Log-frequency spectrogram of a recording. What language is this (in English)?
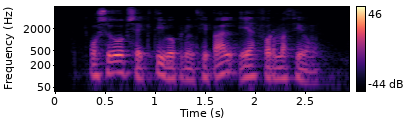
Galician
